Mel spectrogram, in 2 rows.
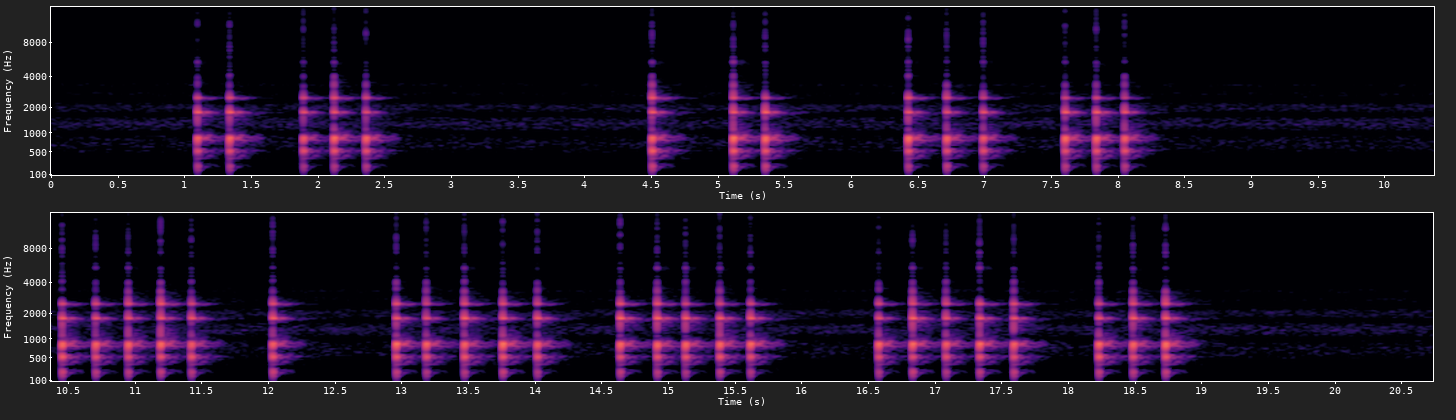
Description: Tap code, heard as taps on a table, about 4 knocks a second, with room echo. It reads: H BN VZX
